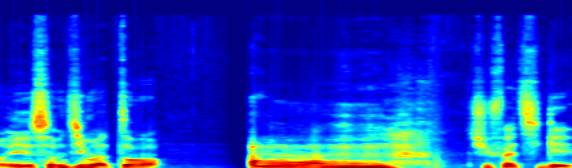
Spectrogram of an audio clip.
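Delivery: speech through a stretch, with a long drawn-out ah. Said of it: "je m'étire".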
